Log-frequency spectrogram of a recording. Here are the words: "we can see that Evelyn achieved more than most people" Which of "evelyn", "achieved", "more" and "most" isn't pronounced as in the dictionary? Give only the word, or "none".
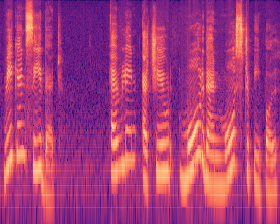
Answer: none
